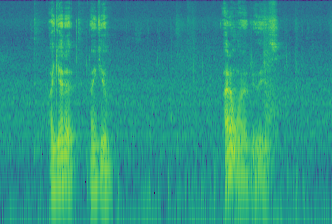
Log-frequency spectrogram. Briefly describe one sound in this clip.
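A man speaks calmly into a microphone in short bursts.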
